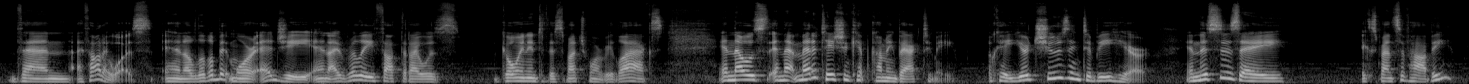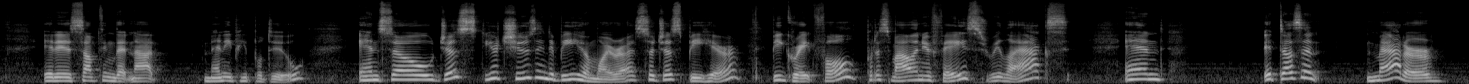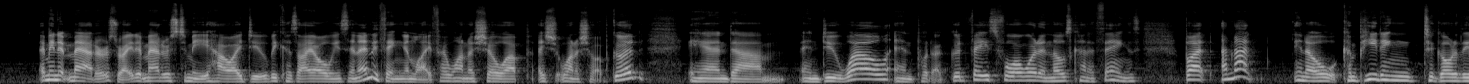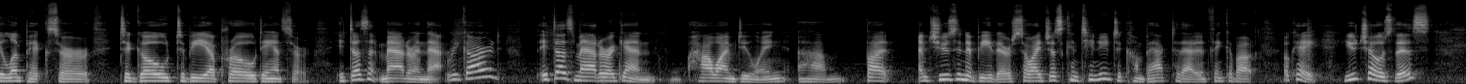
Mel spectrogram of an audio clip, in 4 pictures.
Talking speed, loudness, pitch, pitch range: 185 wpm, -25 LUFS, 160 Hz, 140-210 Hz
